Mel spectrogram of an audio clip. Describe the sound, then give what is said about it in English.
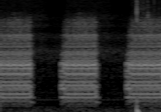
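A caution and warning alarm aboard the Skylab space station, signalling a leak from the docked Apollo spacecraft, sounds in three loud, even electronic buzzing pulses with short gaps between them, harsh, with a brief thump during the last pulse. “This was confirmed by a caution and warning alarm in the Skylab.”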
